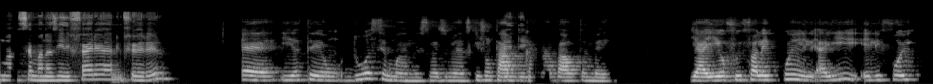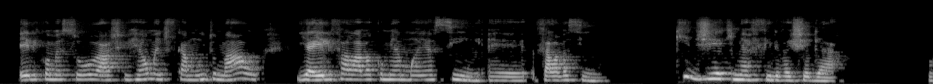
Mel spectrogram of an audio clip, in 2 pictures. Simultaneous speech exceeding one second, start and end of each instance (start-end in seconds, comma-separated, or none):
none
